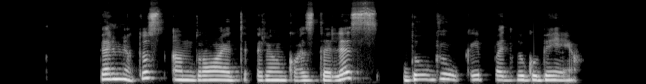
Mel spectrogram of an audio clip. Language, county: Lithuanian, Utena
